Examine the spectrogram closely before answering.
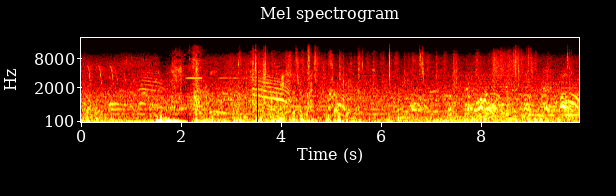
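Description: Footsteps pad across grass.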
